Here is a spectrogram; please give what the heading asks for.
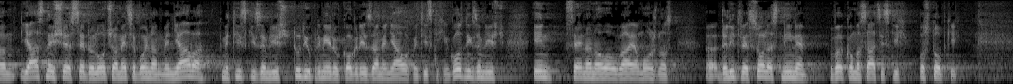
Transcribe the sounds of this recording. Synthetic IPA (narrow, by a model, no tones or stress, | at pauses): jasnɛjʃɛsɛd̪ɔloːt͡ʃamɛt̪sɛboːjnamɛnjaːʋakmɛt̪iskiɣzɛmliʃt͡ʃt̪ud̪iwpɾimeːɾukɔɡɾeːzamɛnjaːʋɔkmɛt̪iːskixinɡoːzniɣzɛmliʃt͡ʃinsɛnanɔːʋɔuʋaːjamoːʒnɔst̪ | d̪ɛlit̪ʋɛsɔlast̪niːnɛʋəkɔmasaːt̪siskixpɔst̪oːpkix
